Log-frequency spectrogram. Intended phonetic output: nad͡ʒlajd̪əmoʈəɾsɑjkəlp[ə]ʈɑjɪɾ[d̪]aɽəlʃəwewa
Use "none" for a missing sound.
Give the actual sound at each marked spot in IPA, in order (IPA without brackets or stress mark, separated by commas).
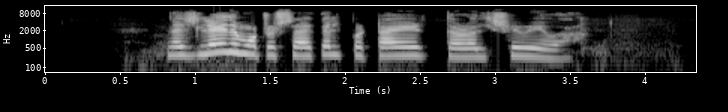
ə, t̪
